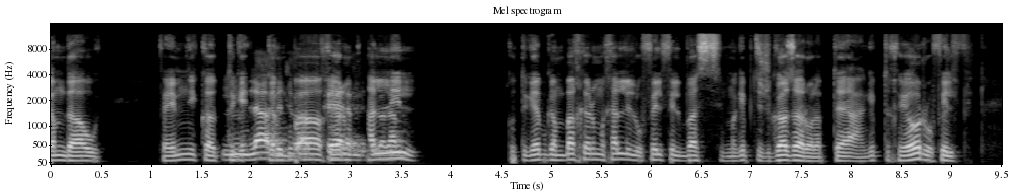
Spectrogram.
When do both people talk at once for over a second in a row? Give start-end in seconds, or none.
1.7-3.6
